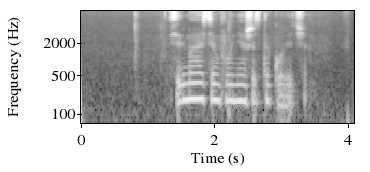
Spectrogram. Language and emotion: Russian, neutral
